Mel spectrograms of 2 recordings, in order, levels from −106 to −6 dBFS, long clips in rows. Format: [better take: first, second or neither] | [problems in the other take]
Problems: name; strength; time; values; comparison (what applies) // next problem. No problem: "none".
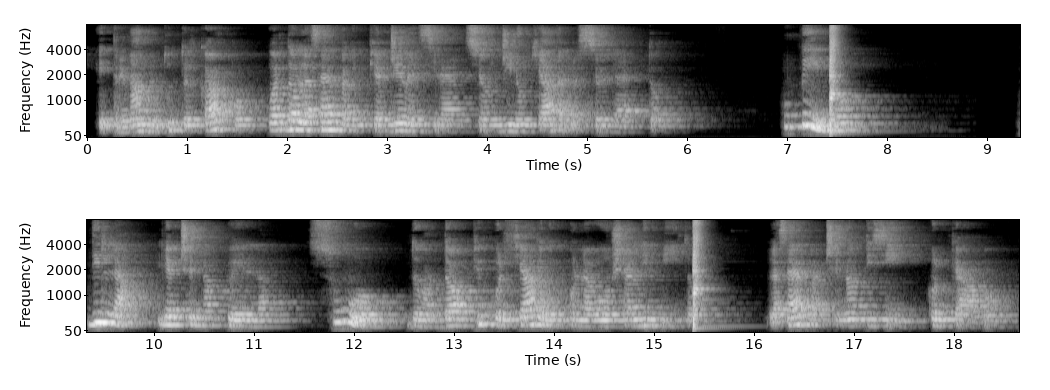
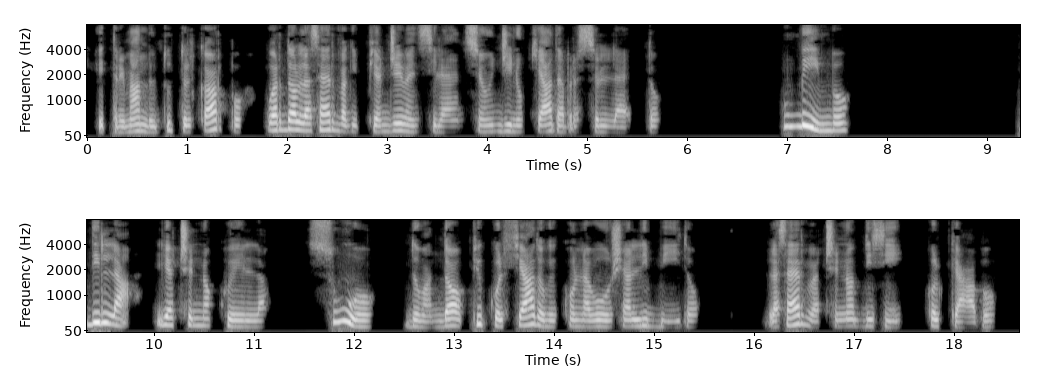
second | background sound (Snare drum); 2 dB below the speech // room echo; dies away in 0.8 s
